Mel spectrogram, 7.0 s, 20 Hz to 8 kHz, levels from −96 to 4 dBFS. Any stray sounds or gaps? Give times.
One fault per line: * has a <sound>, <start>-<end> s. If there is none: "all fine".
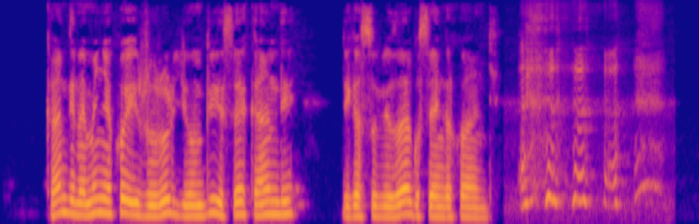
* has a laugh, 5.2-6.7 s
